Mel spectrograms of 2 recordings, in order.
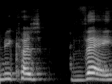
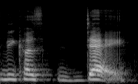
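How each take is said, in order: First: The word starts with a th sound. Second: The word starts with a d sound. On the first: The speaker calls it right. "stick your tongue out between your teeth" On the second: The speaker calls it wrong. "what I hear you saying is because day, like the daytime"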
